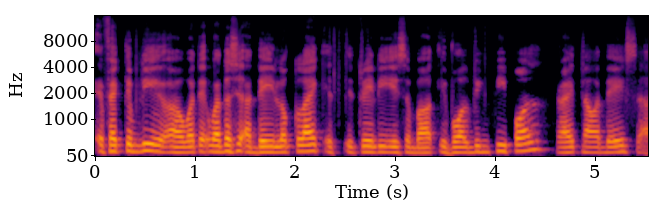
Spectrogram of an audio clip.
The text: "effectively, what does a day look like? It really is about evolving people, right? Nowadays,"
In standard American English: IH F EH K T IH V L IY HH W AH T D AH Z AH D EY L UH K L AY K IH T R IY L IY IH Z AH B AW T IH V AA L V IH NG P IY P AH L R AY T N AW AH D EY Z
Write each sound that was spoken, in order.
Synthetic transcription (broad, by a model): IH F EH K T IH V L IY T W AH T D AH S AH D EY L UH K L AY K IH T R IY L IY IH S AH B AW T IH V AA L V IH NG P IY P AH L R AY T N AW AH D EY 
